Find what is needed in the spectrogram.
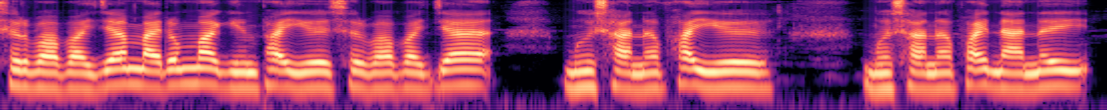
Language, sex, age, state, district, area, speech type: Bodo, female, 60+, Assam, Baksa, urban, spontaneous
